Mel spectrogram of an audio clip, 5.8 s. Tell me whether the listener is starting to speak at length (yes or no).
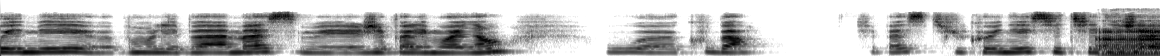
yes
